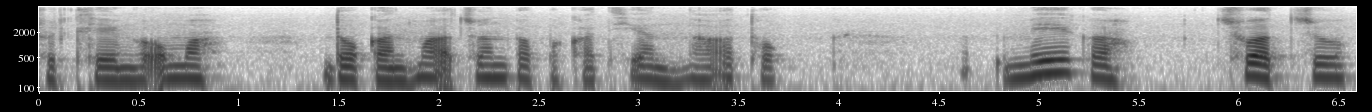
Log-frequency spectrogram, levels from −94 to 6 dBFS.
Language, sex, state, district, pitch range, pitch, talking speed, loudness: Mizo, female, Mizoram, Aizawl, 150-170 Hz, 160 Hz, 155 wpm, -23 LUFS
